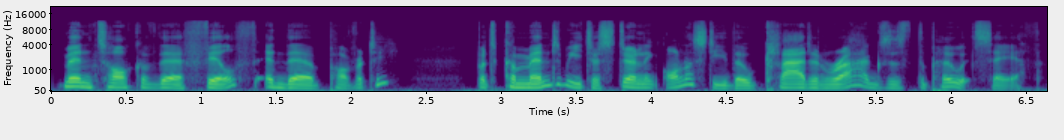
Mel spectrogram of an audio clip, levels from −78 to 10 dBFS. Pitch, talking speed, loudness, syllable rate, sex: 140 Hz, 200 wpm, -21 LUFS, 4.7 syllables/s, male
